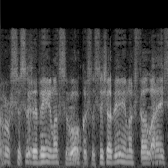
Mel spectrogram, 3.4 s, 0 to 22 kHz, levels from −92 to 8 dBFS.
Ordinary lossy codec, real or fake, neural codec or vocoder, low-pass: MP3, 48 kbps; fake; codec, 24 kHz, 0.9 kbps, WavTokenizer, medium music audio release; 10.8 kHz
